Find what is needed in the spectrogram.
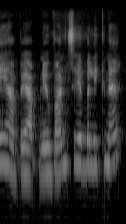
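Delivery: ordinary delivery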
